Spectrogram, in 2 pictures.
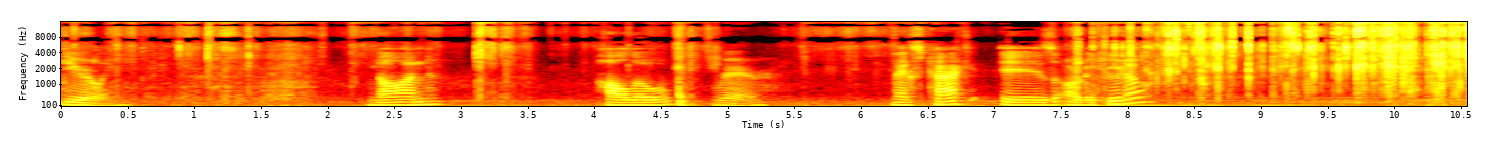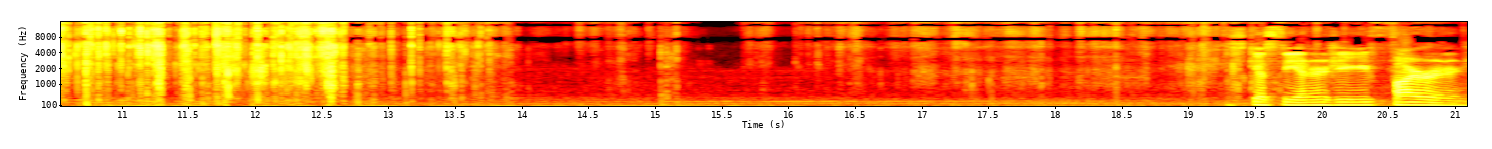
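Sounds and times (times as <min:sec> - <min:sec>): foil wrapper tearing and crinkling: 0:07.6 - 0:14.0, 0:17.0 - 0:19.6.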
